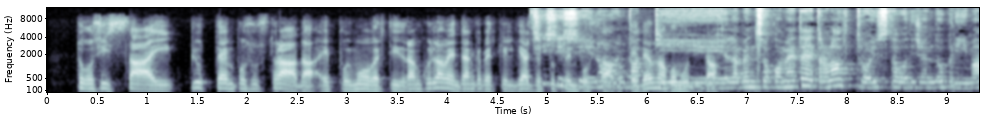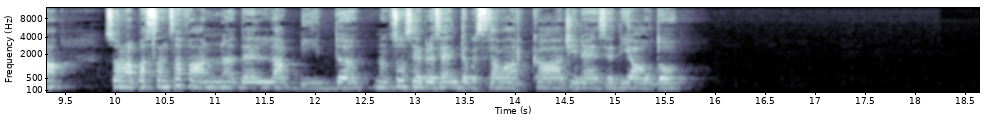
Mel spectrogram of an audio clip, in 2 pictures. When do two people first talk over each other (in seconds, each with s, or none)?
4.8 s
